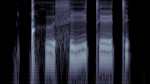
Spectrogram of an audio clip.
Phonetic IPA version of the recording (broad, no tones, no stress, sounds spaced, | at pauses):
ǃʰ ɯ s i t e t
